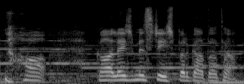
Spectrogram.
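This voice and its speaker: A woman voicing an earnest young man in a cartoon, speaking softly and mildly. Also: mid-range voice, fairly even intonation, moderate pace, music in the background, lightly acted. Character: young man Abhi, earnest son and suitor. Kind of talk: cartoon voice acting.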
